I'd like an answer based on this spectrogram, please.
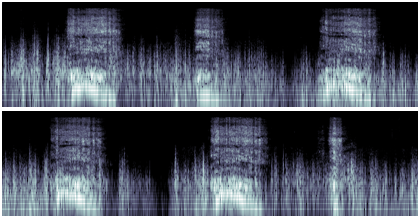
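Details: Lion roaring, deep heavy bursts that rise then fall in pitch, five main roars spaced about two to two and a half seconds apart with shorter grunting sounds between, rough and breathy throughout.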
